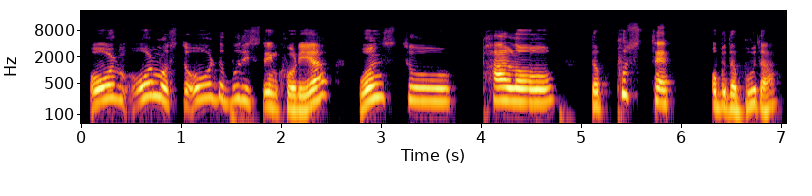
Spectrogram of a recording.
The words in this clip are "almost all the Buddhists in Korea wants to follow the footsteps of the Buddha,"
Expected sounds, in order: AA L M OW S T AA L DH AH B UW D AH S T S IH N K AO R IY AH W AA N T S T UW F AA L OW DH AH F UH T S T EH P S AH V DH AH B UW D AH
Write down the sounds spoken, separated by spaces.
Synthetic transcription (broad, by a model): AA L M OW S T AA L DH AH B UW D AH S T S IH N K AO R IY AH W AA N S T UW P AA L OW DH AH P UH S T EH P AH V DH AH B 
